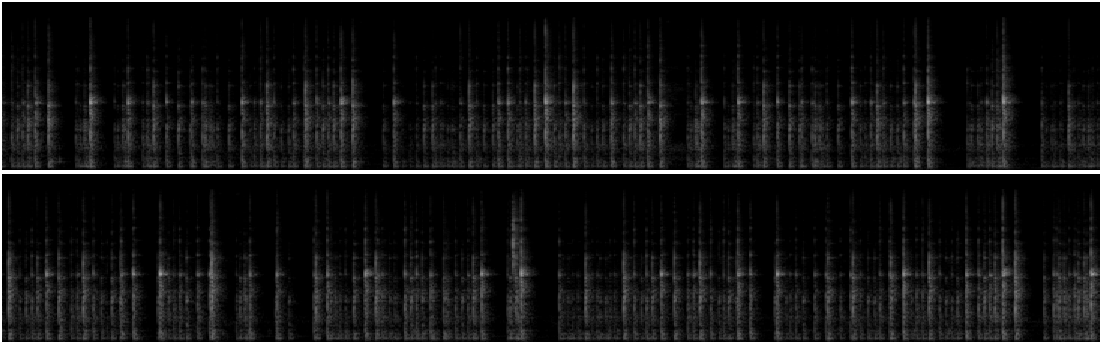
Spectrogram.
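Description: Drumsticks playing fast rolls and rhythmic patterns on a wooden-rimmed rubber drum practice pad, with brief breaks about five, thirteen and twenty-one seconds in.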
